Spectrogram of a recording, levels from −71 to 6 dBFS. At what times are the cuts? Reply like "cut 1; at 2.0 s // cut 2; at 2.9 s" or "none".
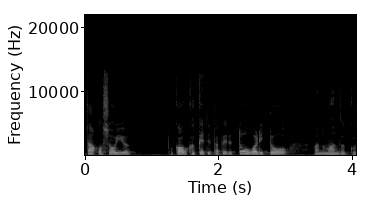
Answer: cut 1; at 1.2 s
